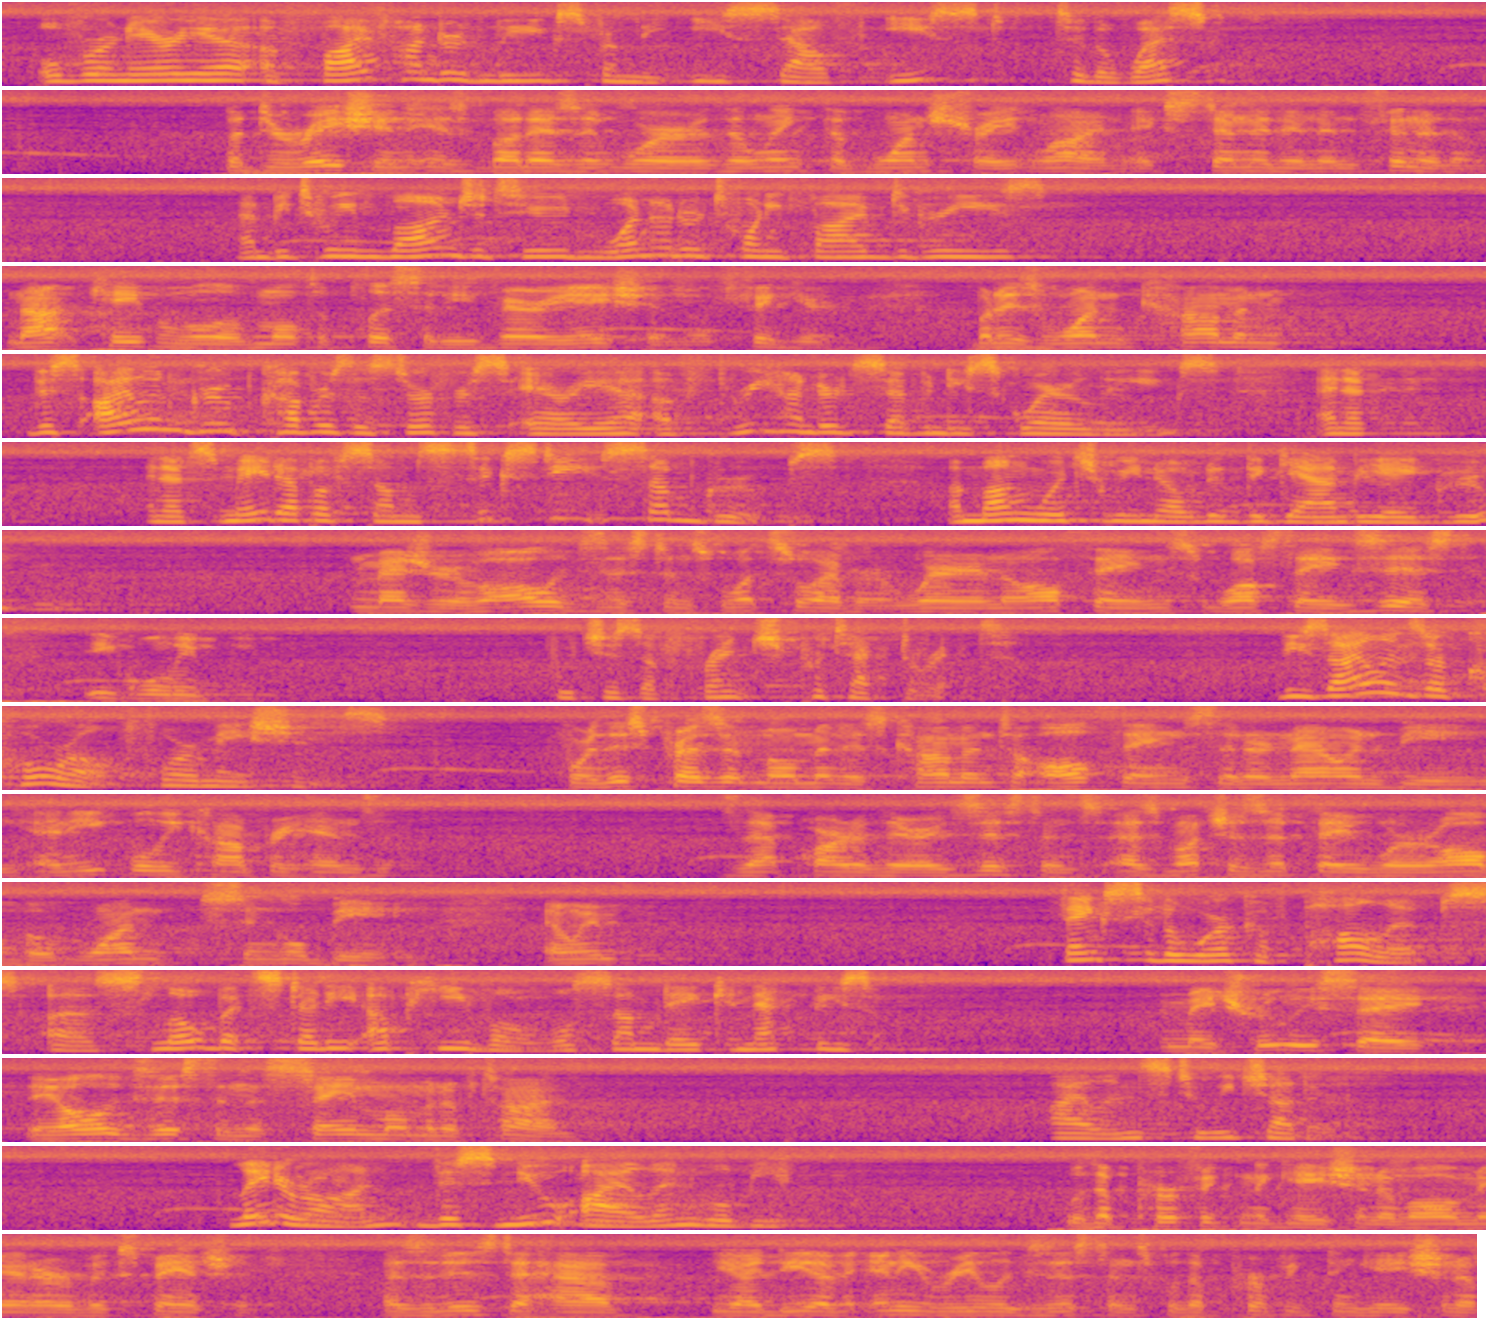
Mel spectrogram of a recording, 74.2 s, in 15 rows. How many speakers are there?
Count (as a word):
two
